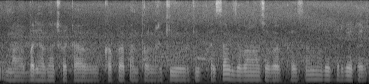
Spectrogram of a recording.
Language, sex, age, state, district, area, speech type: Maithili, male, 30-45, Bihar, Begusarai, urban, spontaneous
